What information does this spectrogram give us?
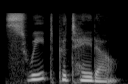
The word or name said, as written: sweet potato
